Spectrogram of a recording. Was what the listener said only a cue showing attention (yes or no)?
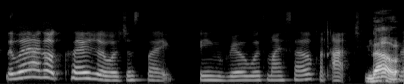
no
